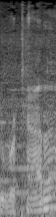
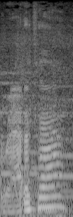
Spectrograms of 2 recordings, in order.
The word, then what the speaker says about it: Rattata: high power - don't underestimate the rabbit thing Rattata I guess actually hate that the anime corrected me I was watching the anime recently and realized that it's actually Rattata and not Ratatat but man I've been seeing Ratatat since I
